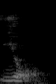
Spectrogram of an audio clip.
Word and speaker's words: jo: For example, in German, yes is ja, and in Styria is jo.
